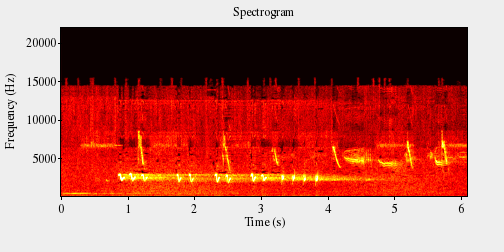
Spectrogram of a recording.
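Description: Small birds chirping: a quick run of short, sharp chirps for about three seconds, with thin, high, down-slurred calls scattered among them over a steady outdoor hiss.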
